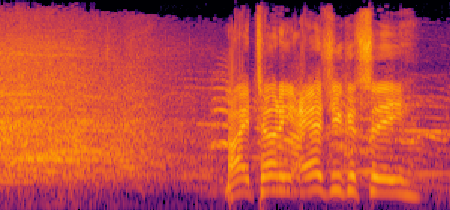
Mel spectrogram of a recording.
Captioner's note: crowd cheering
